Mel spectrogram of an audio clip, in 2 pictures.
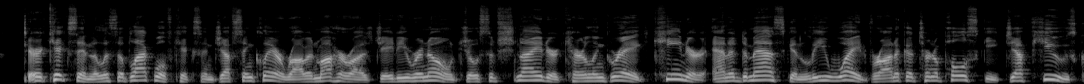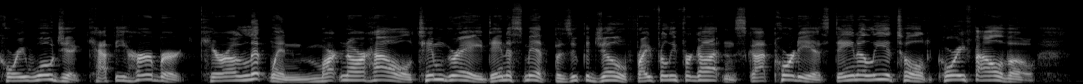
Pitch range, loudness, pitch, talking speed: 165-205 Hz, -27 LUFS, 185 Hz, 130 wpm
